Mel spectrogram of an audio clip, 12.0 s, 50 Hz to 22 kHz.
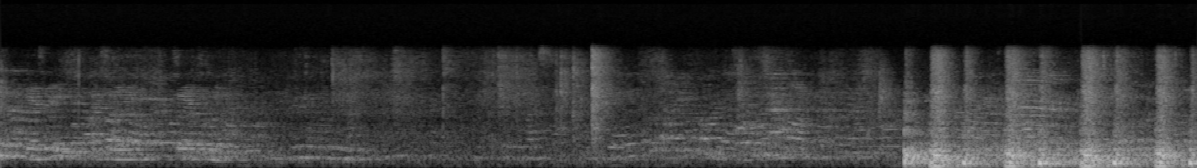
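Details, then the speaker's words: Auscultation demonstration at the cardiac apex (5th intercostal space): room talk, then loud, low thumps with a prominent first heart sound; normal heart sounds. "Nah, auskultasinya lihat kedengaran begini, ini yang normal nih ya."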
